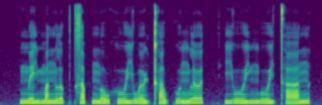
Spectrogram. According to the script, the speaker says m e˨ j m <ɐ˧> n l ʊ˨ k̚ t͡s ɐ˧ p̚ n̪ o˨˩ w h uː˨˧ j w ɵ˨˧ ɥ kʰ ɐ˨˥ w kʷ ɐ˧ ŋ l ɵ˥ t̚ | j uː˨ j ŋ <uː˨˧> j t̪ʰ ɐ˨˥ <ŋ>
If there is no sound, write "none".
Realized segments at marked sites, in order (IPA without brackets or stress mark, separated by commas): ɐ˨˧, uː˨˧, n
